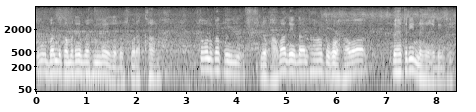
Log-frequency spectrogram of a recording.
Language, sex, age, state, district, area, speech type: Urdu, male, 18-30, Uttar Pradesh, Gautam Buddha Nagar, rural, spontaneous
